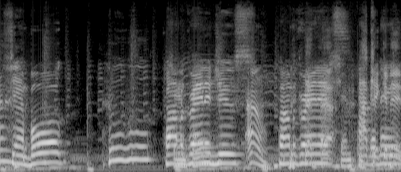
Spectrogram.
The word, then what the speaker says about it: Chambord: These are the holiday blackberry cocktails, and it's Chardon, or how do you pronounce it? Chambord.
